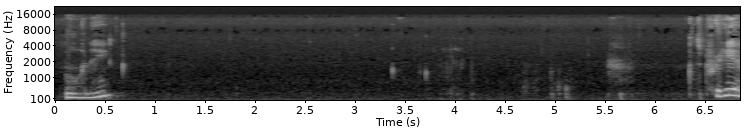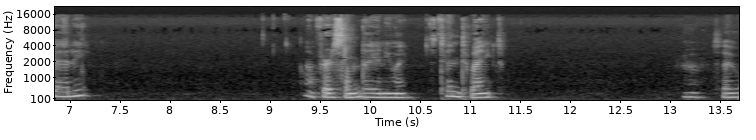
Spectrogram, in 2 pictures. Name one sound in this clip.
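A woman speaks calmly and close to the microphone, in short bursts with pauses.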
